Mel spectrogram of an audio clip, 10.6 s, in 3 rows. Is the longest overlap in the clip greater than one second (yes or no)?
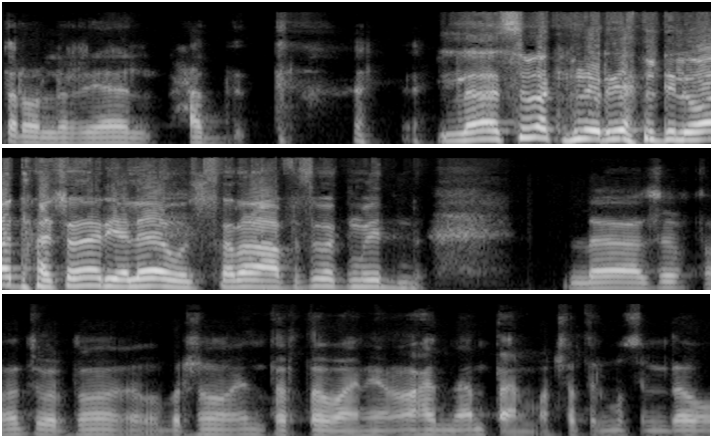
no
